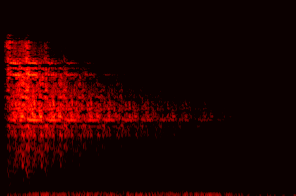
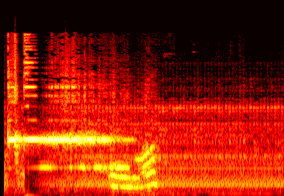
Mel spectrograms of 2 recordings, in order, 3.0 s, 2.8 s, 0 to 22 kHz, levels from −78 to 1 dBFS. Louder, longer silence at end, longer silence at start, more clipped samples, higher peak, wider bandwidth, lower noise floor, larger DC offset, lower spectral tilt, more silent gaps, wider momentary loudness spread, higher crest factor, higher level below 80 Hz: second, -35 LUFS vs -8 LUFS; first, 0.85 s vs 0 s; about the same, 0.05 s vs 0.05 s; neither; second, -22 dBFS vs 0 dBFS; first, 16 kHz vs 11.5 kHz; first, -80 dBFS vs -29 dBFS; neither; second, 5 dB/octave vs -3 dB/octave; neither; about the same, 24 LU vs 23 LU; first, 20 dB vs 10 dB; second, -70 dBFS vs -50 dBFS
